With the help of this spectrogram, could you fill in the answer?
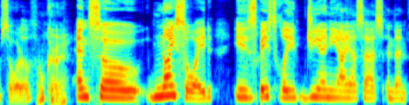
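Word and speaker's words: gneissoid: i actually got it so the silent g to start the word i mean and then not only that there's an e i and then there's a double s yeah i'm done i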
